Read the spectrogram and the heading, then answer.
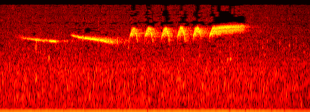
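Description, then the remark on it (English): A songbird sings a single clear phrase in a forest: two thin, rising whistles, then a quick run of five buzzy notes ending in a longer drawn-out buzz, over a soft outdoor hiss. “with artificial intelligence, they're getting better at picking apart the songbird chorus isolating the calls of species like the black throated blue warbler, a focus of the annual survey.”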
